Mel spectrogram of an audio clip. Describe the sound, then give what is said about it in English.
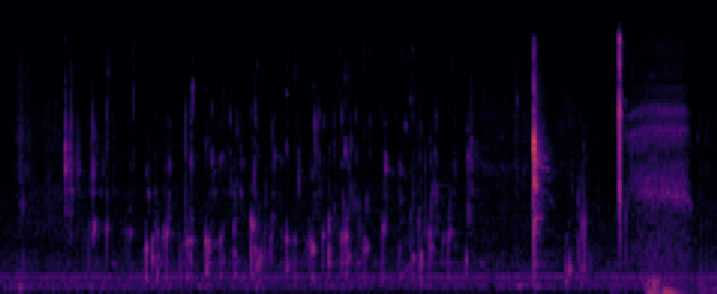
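Someone gulps water from a large half-gallon water bottle: a run of small wet swallowing and sloshing sounds, a sharp click, then a brief breathy rush as the drinking ends. “Speaking of water, I got to take a gulp right now.”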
